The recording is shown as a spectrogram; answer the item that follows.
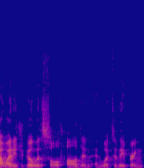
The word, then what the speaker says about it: Solefald: This next one is the band Solifold. Am I saying that right? – Yep.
